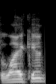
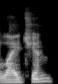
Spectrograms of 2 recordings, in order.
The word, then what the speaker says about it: lichen: HO scale I use lichen or lichen depending on who you talk to and how it's pronounced what part of the country you're in this I cut it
